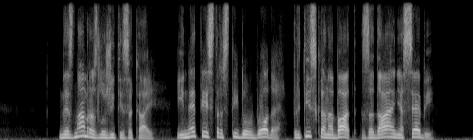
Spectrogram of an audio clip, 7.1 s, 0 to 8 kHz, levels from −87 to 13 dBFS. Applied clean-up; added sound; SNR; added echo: neural diffusion model UNIVERSE++.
